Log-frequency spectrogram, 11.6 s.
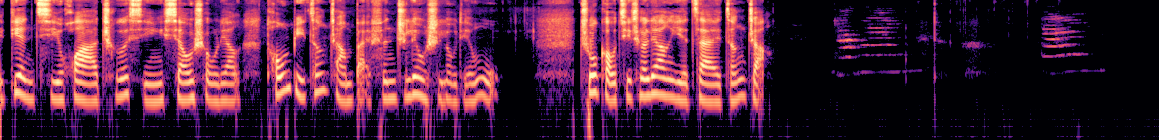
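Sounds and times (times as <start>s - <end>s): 
speech: 0.0s - 7.8s
cat meowing loudly: 8.3s - 9.4s, 10.4s - 11.1s.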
